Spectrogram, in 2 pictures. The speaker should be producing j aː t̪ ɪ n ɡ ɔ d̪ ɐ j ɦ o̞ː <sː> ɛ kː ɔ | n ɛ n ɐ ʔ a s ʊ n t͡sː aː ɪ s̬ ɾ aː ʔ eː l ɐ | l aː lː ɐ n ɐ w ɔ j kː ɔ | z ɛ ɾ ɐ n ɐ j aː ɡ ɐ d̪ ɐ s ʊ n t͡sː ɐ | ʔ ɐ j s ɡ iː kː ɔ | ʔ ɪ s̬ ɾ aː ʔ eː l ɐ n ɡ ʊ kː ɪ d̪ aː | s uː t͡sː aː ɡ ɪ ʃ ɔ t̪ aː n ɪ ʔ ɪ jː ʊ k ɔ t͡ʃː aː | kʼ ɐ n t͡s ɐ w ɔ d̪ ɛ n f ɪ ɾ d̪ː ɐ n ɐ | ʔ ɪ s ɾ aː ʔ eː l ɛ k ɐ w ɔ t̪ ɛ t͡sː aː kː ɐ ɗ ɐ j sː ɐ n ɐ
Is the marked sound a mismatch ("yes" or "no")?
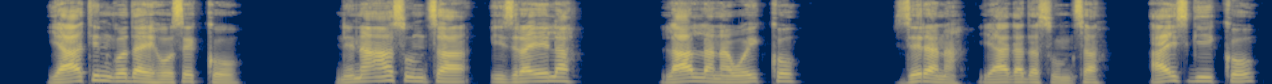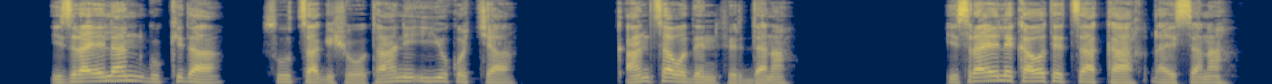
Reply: yes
